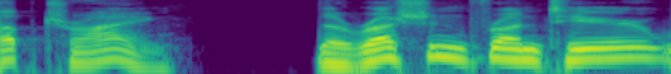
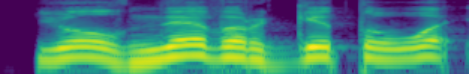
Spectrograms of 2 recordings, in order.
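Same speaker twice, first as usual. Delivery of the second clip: put-on higher, louder Russian-accented warning; 4 semitones higher, 6 dB louder than usual. A narrator's reading. Officer at gunpoint starts to warn, in a Russian accent. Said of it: "he asked in a heavy Russian accent".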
